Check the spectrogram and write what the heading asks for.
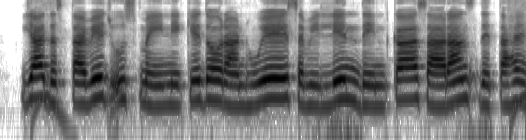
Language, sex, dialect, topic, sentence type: Hindi, female, Marwari Dhudhari, banking, statement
